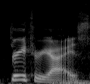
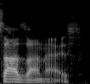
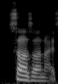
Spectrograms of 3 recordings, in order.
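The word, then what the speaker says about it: 3×3 Eyes: 3 eyes. The X is silent. No, it's Sazan Eyes. Sazan Eyes.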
